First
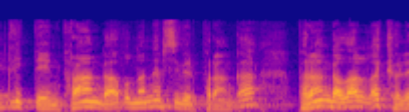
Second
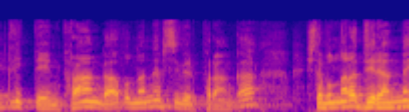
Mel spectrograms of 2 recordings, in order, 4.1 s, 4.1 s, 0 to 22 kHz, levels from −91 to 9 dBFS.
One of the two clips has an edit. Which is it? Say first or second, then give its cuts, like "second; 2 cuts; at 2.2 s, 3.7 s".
second; 1 cut; at 2.9 s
